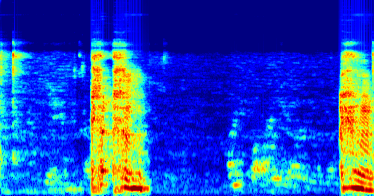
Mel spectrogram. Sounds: Cough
